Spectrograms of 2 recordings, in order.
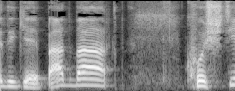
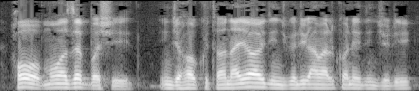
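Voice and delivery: mock leader instructing; 8 semitones lower than usual.

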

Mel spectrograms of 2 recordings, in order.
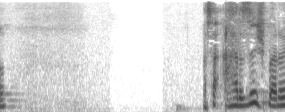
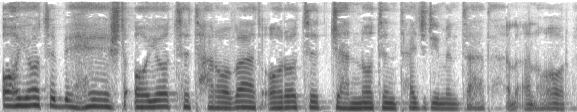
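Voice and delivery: ordinary talk, nothing marked

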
